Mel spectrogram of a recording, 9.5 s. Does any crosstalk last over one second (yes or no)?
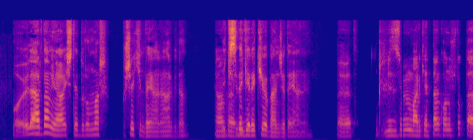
no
